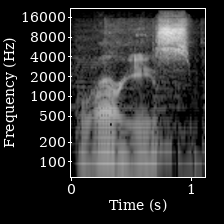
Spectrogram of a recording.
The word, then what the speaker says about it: RawriZ: us how you came up with the name Rory's uh for your channel and I'm assuming I'm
